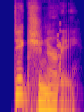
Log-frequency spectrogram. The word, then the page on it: dictionary: British English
